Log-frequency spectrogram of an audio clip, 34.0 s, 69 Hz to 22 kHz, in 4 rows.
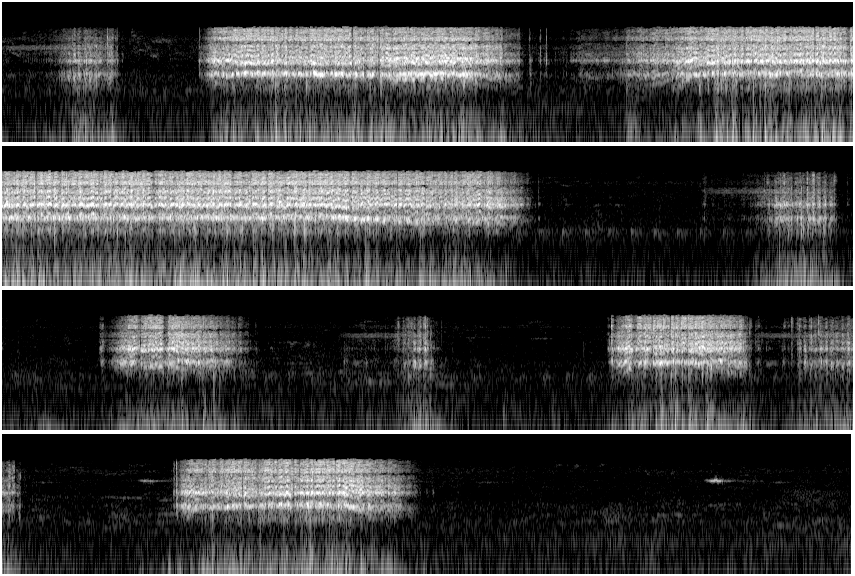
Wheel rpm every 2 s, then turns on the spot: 20, 130, 50, 110, 170, 170, 90, 10, 20, 40, 10, 40, 20, 40, 70, 0, 0.
16-18 20-22 24-26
